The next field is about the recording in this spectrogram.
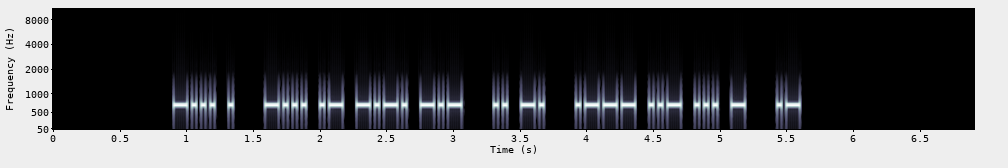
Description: Morse code, heard as a keyed tone, about 34 wpm, 700 Hz. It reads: BE BACK IN JUST A
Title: Sets of 5 Words Encore 35wpm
